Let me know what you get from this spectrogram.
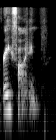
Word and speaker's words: Ralph Fiennes: It's Ray Fine because he's not American for whatever reason, even though his name is spelled like Ralph Fiennes.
